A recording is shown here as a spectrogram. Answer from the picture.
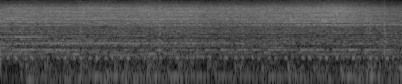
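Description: Live samba band playing a fast beat, the drum kit and its cymbals prominent in a bright, dense wash of percussion.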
